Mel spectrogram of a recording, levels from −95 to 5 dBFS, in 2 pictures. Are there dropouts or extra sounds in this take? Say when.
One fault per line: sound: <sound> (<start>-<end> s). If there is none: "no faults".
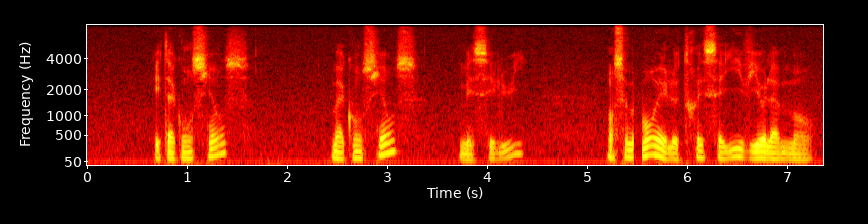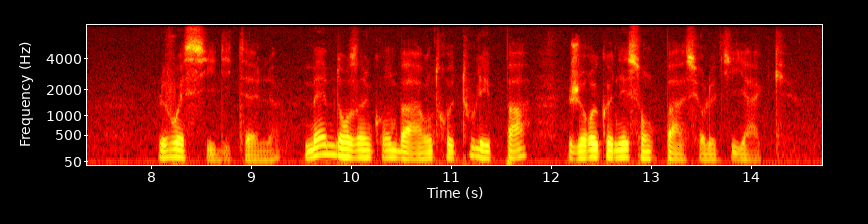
sound: dropout (5.5-5.6 s)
